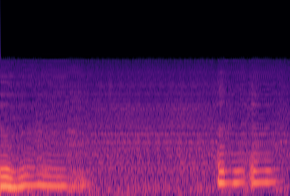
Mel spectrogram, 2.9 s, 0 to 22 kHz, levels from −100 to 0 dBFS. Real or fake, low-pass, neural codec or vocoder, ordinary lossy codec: fake; 7.2 kHz; codec, 16 kHz, 0.3 kbps, FocalCodec; none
